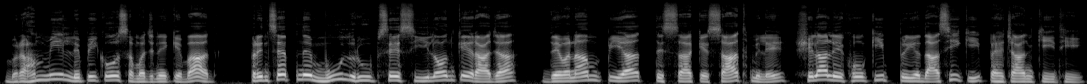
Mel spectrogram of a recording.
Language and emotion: Hindi, neutral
